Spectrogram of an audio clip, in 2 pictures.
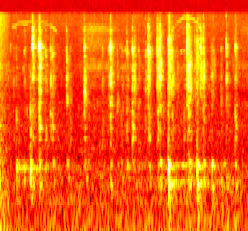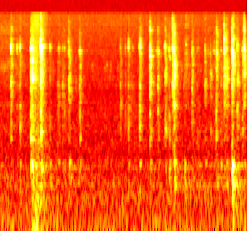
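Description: Faint, scattered keystrokes on a computer keyboard: a handful of soft clicks over near silence, with the clearest ones about two seconds and three and a half seconds in.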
